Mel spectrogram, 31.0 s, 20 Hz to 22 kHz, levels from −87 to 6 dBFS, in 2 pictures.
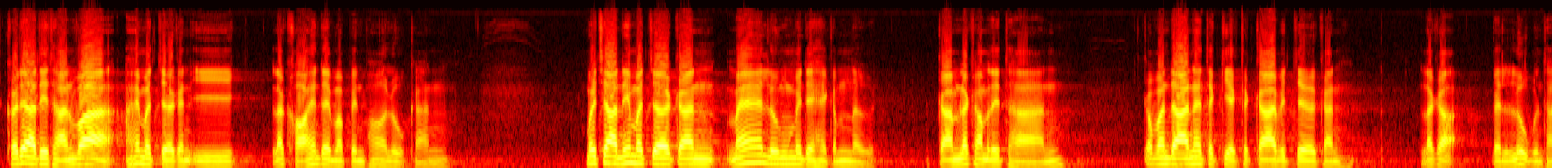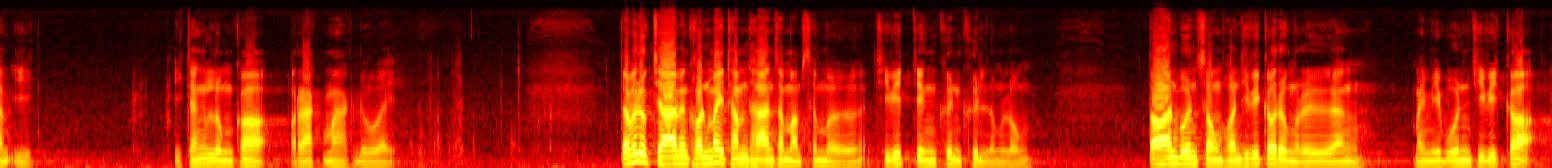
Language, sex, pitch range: Thai, male, 100-120 Hz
